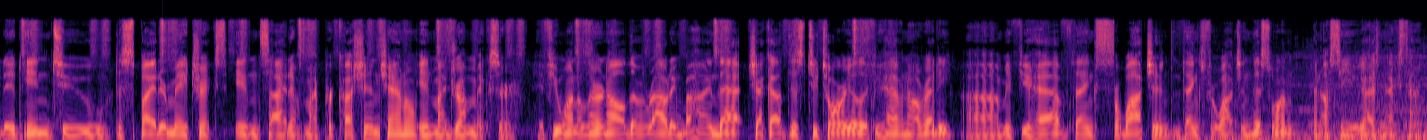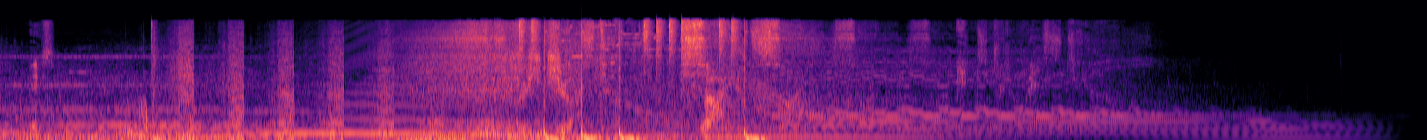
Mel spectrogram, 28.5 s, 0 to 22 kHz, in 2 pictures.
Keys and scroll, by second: 9.1 space.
